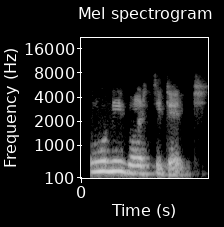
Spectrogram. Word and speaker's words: Universität: Universität.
